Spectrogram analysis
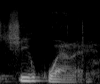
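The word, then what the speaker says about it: Chikwere: as in unity, and my last name is Chuare.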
